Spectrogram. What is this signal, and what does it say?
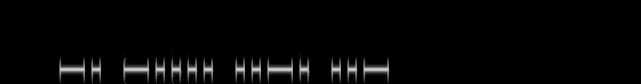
Morse code, heard as a keyed tone, about 15 wpm, 700 Hz. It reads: N6FU
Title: USA Call Signs - 4 Characters - Repeated 3x - 15wpm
